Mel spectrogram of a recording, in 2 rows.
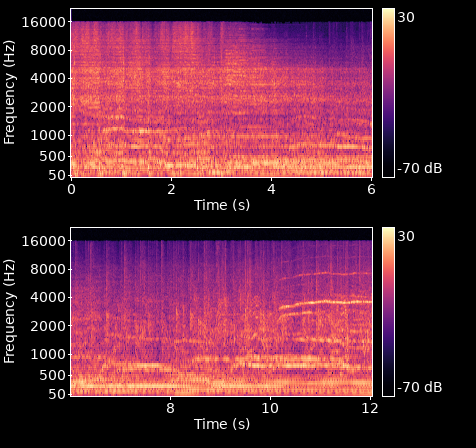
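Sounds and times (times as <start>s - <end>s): sustained electric guitar and bass: 0.0s - 12.0s.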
